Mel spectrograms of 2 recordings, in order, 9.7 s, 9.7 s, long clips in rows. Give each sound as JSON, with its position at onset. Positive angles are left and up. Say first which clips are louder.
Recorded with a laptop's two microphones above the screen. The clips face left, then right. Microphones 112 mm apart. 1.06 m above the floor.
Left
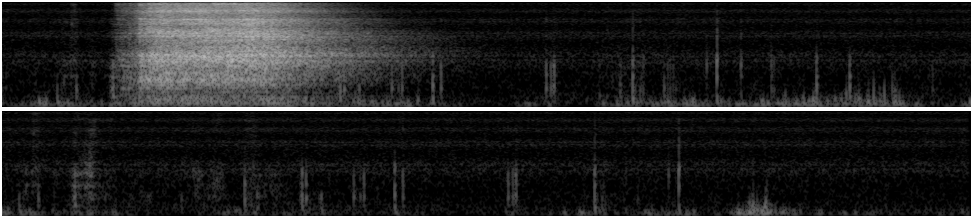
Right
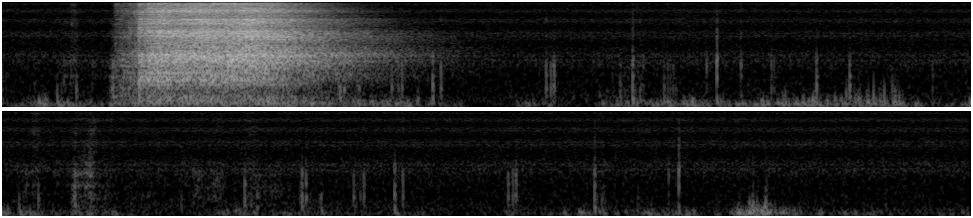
{"t": 0.6, "sound": "crumpling", "louder": "even", "side_deg": -70, "distance_m": 1.1}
